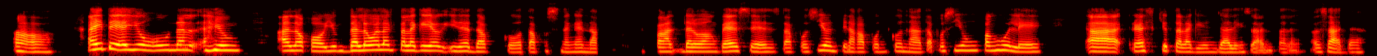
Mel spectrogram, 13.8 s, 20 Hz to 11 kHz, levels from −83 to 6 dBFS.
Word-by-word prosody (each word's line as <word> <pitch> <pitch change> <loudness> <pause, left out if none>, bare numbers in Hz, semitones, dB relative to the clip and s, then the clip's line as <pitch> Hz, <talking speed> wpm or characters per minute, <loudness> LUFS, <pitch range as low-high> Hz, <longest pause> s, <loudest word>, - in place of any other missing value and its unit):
Oo, 190 -4 0 0.4
ay 315 +2 +8
hindi 290 -3 +7
yung 275 -2 +4
una, 275 +1 +1 0.2
yung 265 -2 +3 0.3
ano 250 +1 +3
ko, 225 -2 +2
yung 235 0 -3
2 265 +3 +6
lang 285 -1 0
talaga 255 -2 +1
yung 245 -2 +3
inadopt 210 -2 -3
ko, 180 0 -8
tapos 190 +3 -9
nanganak 185 -1 -8 0.5
pa 205 -1 0
2 205 -1 -1
beses 205 -3 0
tapos 200 +3 -9
yun 260 -3 +1
pinakapon 195 -2 -8
ko 220 - -9
na, 180 -2 -5
tapos 230 +5 -10
yung 255 0 -4
panghuli 235 -7 -1 0.5
ah, 210 -2 +6
rescue 235 +1 -3
talaga 195 -4 -4
yun 185 +1 -12
galing 175 0 -4
sa 190 - -9
ano 255 - -17 0.3
kalsada. 180 -2 -6
220 Hz, 155 wpm, -23 LUFS, 195-255 Hz, 0.5 s, ay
